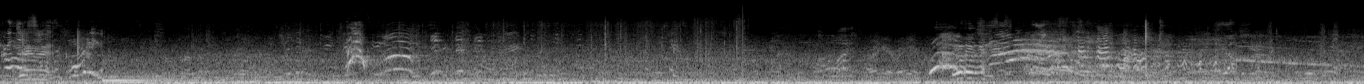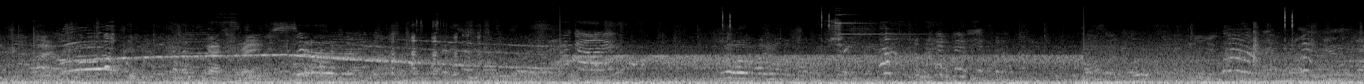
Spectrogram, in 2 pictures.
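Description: Busy street ambience: a steady traffic rumble and scattered voices of passers-by, with an emergency-vehicle siren wailing slowly up and down about halfway through, then holding one steady pitch for about five seconds.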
